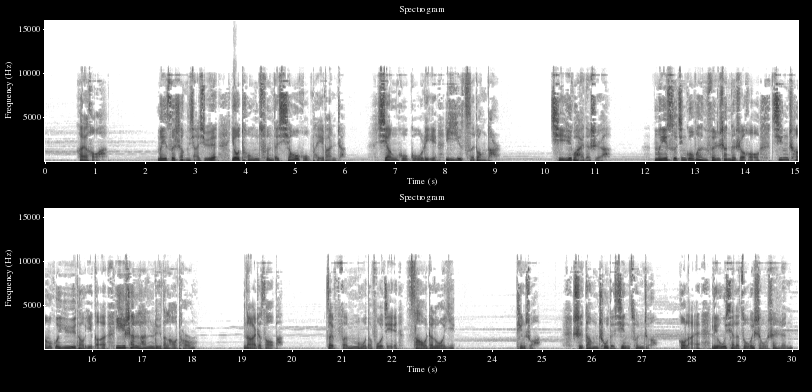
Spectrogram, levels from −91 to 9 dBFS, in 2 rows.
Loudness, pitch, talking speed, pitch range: -19 LUFS, 105 Hz, 175 characters per minute, 90-125 Hz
